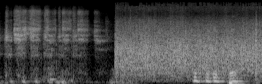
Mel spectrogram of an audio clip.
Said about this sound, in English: That was the dumbest like half applause noise we made on our own.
